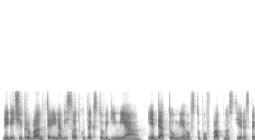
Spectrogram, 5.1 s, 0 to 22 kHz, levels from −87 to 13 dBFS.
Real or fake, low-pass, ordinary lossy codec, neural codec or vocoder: fake; none; none; codec, 16 kHz, 0.7 kbps, FocalCodec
